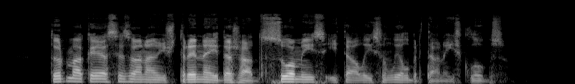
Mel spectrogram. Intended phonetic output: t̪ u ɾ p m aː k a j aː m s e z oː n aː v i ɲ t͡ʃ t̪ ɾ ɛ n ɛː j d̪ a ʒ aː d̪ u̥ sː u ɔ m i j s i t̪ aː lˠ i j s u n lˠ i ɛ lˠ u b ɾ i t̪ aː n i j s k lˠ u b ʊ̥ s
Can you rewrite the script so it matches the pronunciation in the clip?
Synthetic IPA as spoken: t̪ u ɾ p m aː k a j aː s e z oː n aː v i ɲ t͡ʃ t̪ ɾ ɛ n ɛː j d̪ a ʒ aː d̪ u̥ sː u ɔ m i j s i t̪ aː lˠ i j s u n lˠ i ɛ lˠ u b ɾ i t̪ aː n i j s k lˠ u b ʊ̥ s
